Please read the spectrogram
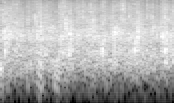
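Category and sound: crowd, audience applause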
